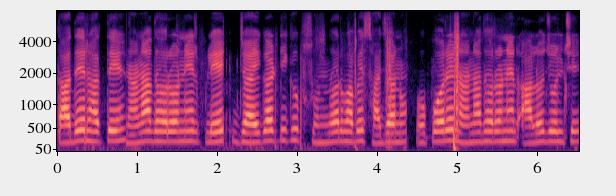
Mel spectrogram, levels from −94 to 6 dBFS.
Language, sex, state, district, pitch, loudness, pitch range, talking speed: Bengali, female, West Bengal, Paschim Medinipur, 215 Hz, -19 LUFS, 195-220 Hz, 140 wpm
